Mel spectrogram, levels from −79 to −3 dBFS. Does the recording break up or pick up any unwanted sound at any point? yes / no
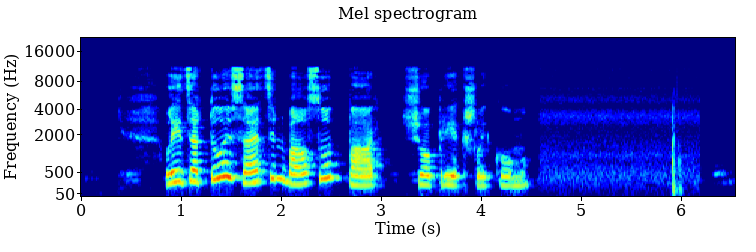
yes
